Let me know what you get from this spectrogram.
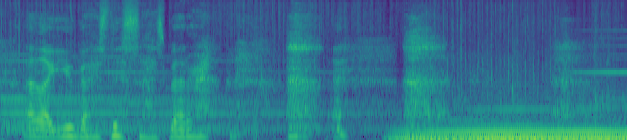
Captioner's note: laughs; tense pensive music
